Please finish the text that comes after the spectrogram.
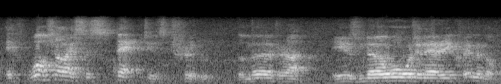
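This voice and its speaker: A man playing a stern, shrewd detective with deliberate, declamatory delivery in an amateur radio play, recorded from a distance in an echoey, noisy space. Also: on the high side, a bit bright, lightly acted. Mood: grave, deliberate. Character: stern, shrewd male detective accusing murder suspects.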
